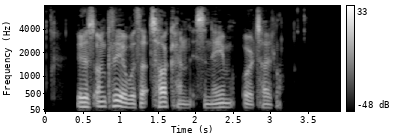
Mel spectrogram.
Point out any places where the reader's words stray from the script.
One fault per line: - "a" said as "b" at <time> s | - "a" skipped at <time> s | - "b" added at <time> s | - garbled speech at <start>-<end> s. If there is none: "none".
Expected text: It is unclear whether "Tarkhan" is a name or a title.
none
